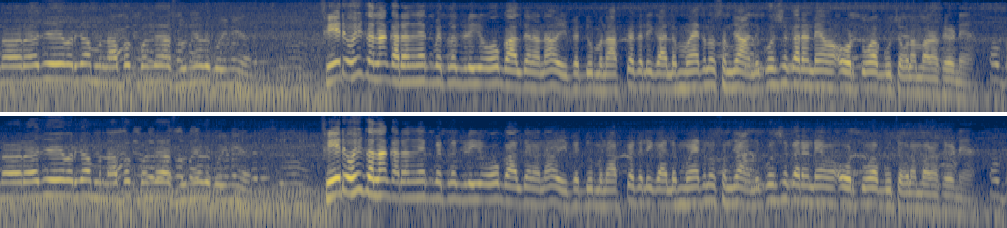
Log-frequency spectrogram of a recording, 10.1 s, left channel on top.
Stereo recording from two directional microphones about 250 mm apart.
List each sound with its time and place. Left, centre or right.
0.0 s speech: centre
3.2 s speech: centre
3.9 s speech: left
